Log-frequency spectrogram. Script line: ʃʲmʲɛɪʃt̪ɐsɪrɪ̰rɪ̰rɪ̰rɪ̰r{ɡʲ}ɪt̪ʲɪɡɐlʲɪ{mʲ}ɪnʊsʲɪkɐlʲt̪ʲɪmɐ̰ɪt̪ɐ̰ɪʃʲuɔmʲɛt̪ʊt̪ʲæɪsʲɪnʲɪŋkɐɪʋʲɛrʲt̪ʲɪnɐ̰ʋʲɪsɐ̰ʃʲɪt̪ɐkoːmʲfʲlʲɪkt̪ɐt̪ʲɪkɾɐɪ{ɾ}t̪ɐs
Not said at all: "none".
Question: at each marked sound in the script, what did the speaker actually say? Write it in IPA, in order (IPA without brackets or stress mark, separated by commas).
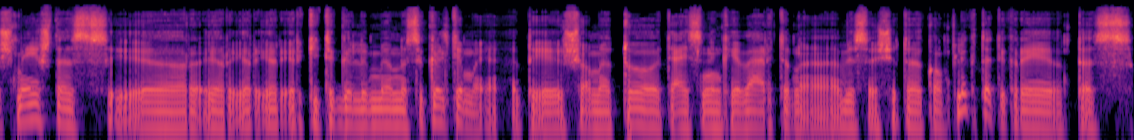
kʲ, mʲ, none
